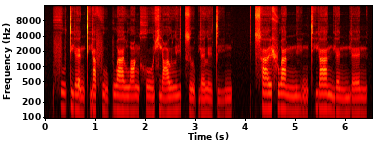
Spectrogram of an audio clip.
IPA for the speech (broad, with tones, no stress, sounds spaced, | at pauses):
f u˧˥ t̪ j ɛ̰˨˩ n t̪ʰ j ä˦ f ṵ˨˩ p w ä˥˧ l w ɑ˥˩ ŋ x o˧˥ ʊ̯ ɕ j ɑ˧˥ ʊ̯ l i˥˩ t͡s ɹ̩˨˩ p j ɛ˦ l e˩ ɪ̯ t̪ i˧˥ ŋ | t͡sʰ a˥ ɪ̯ ʂ w a˥˩ n n̪ ḭ˨˩ ŋ t̪ʰ j ä˥ n̪ j ɛ˥ n m j ɛ˥ n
